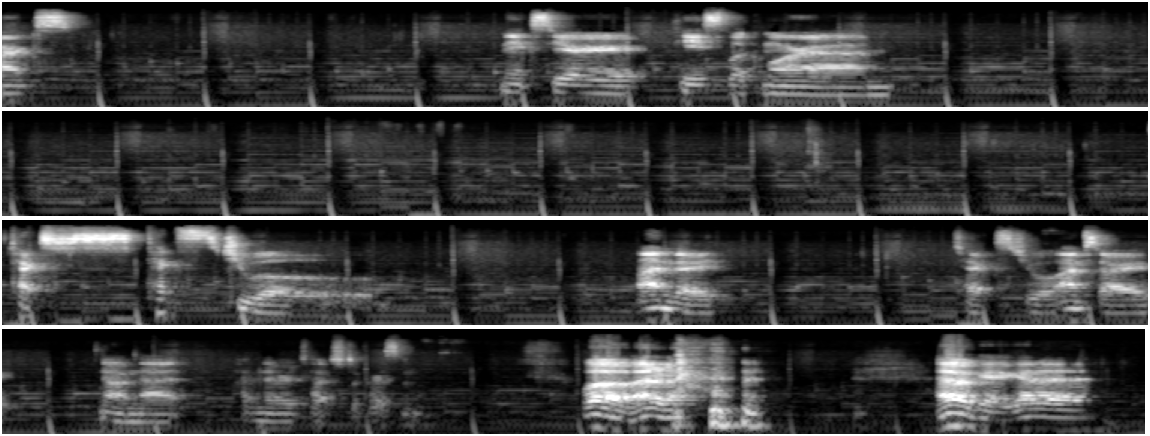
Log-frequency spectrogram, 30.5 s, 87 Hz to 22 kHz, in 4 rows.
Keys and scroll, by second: 0.4 ], 0.6 ], 2.6 ctrl+z, 13.9-15.7 typing, 21.0 ctrl+z, 27.1 ctrl+z, 29.1 ctrl+z, 30.2 ctrl+z.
